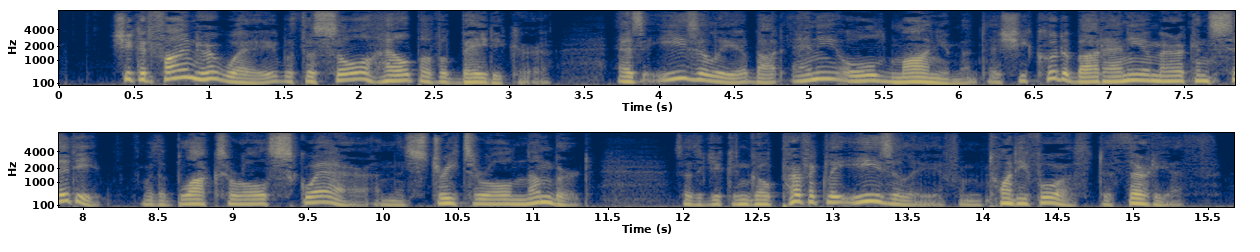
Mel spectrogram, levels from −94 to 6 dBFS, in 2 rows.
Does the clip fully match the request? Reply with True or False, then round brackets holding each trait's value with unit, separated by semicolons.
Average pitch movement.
False (6.2 semitones)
